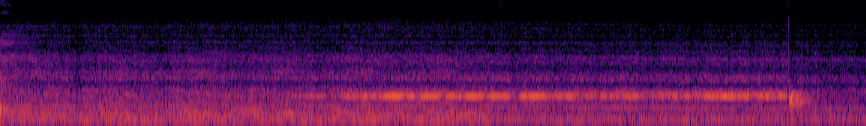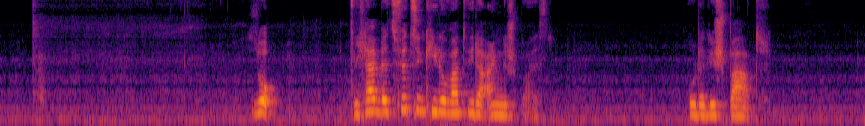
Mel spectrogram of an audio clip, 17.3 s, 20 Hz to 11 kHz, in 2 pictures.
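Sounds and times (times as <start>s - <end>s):
low rumble of a simulated train arriving at a station: 0.0s - 8.2s
high-pitched squeal of simulated train brakes: 3.0s - 8.1s
speech: 11.2s - 11.5s, 12.2s - 14.3s, 15.6s - 16.4s.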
